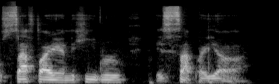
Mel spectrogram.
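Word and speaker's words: ספיר: And how would you say sapphire in Hebrew? Sapayar. Sapayar, Most High Christ. So sapphire in the Hebrew is sapayar, right?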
